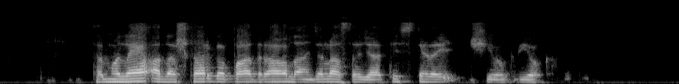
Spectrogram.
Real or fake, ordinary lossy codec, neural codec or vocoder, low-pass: fake; Opus, 16 kbps; codec, 16 kHz, 2 kbps, X-Codec, HuBERT features, trained on general audio; 7.2 kHz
